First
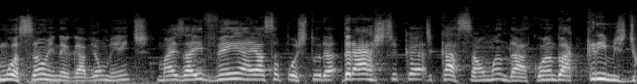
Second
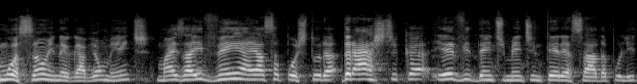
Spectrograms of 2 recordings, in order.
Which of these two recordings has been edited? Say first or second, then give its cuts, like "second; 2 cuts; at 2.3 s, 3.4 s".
first; 1 cut; at 4.3 s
